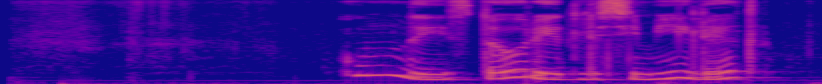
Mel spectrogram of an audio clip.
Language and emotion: Russian, sad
